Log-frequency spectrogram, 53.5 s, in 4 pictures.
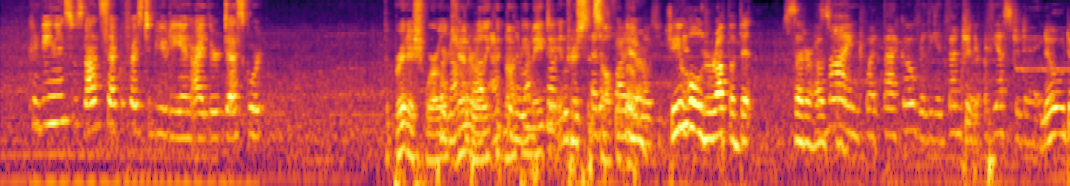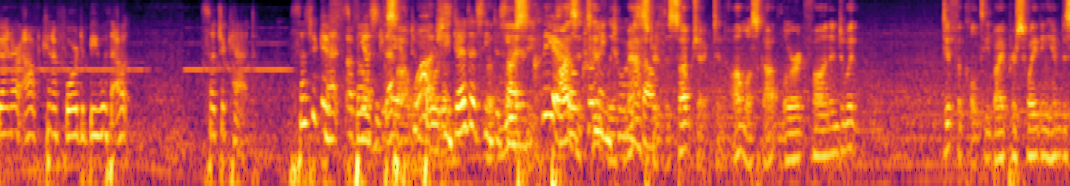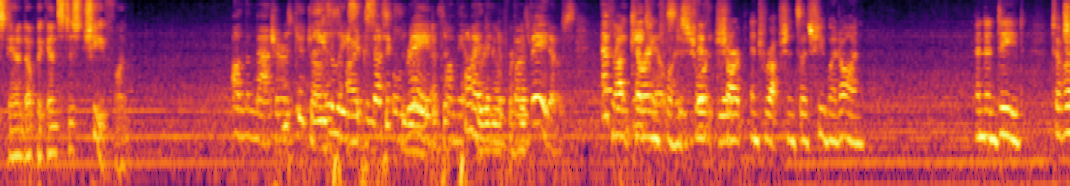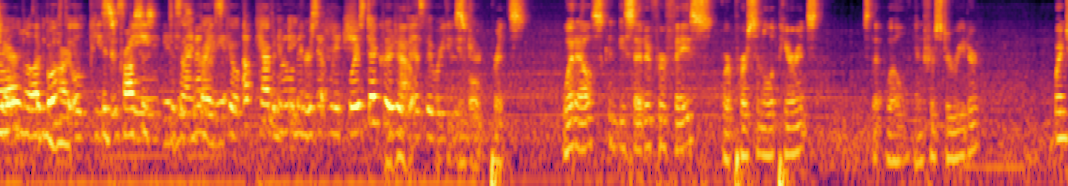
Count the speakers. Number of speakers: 5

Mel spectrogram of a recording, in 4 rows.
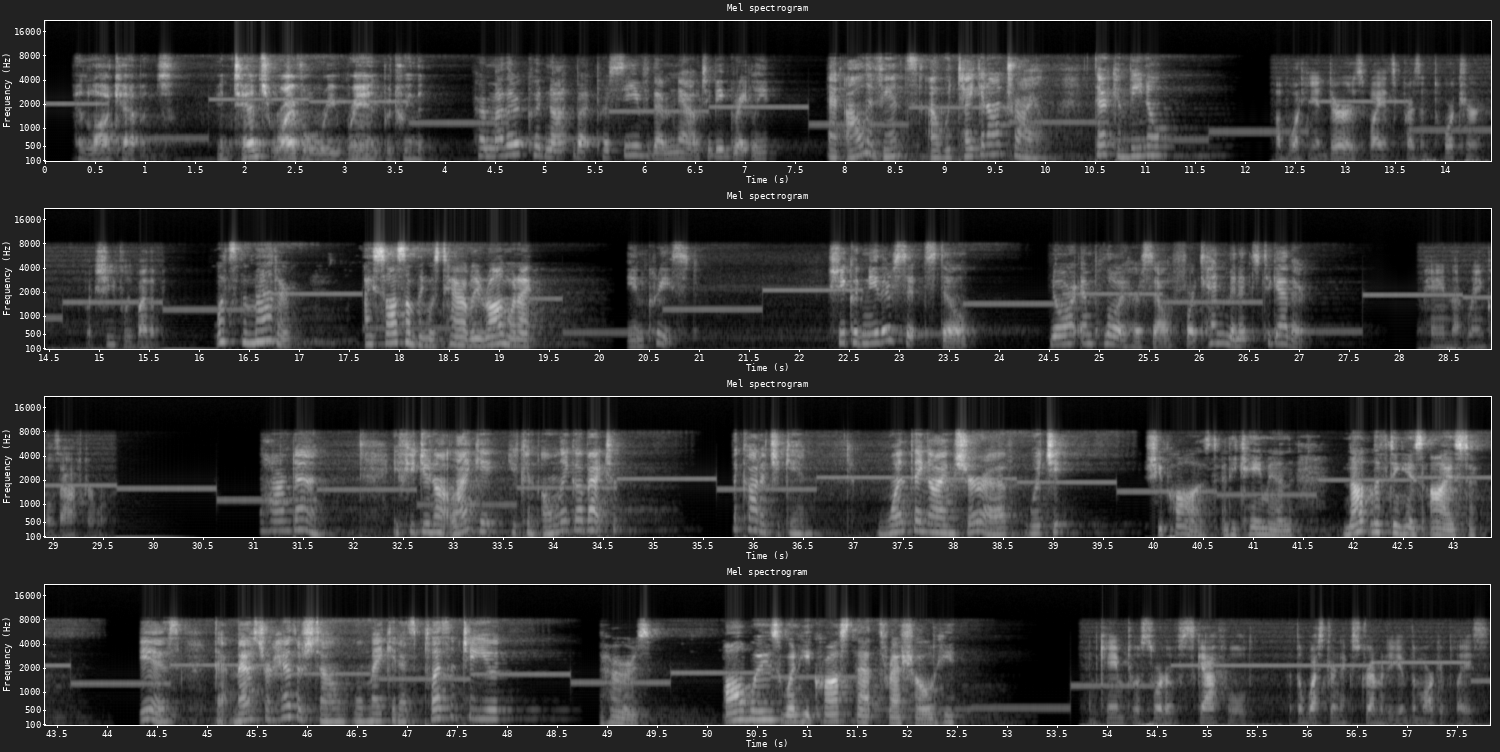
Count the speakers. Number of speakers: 5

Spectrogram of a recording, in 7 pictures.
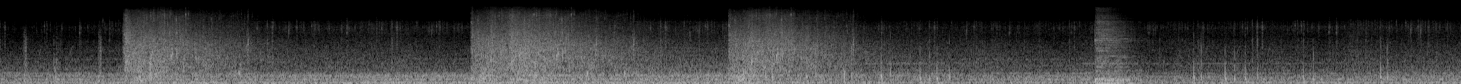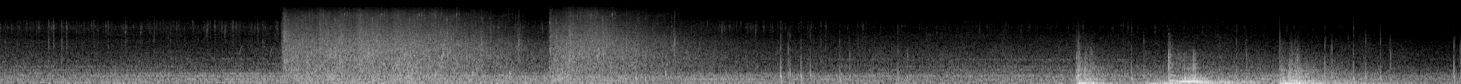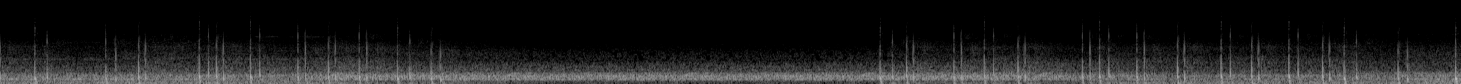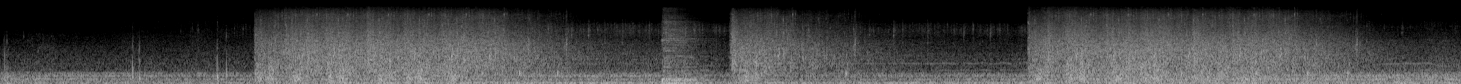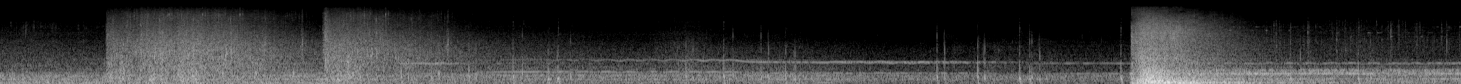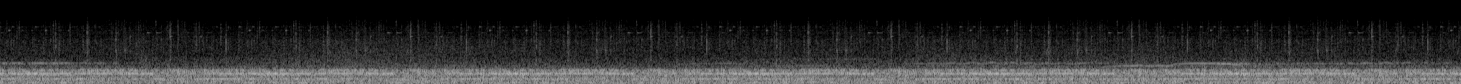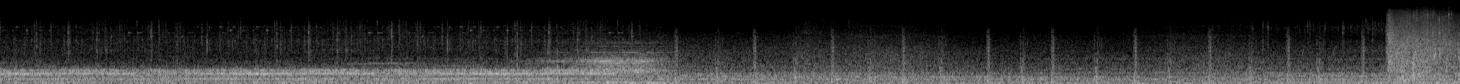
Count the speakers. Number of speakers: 0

